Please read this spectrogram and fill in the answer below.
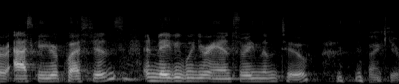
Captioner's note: laughter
